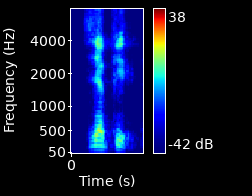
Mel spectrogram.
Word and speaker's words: Zabir: Di hadis ini bukan bacanya bukan Zubair, tapi Zabir.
